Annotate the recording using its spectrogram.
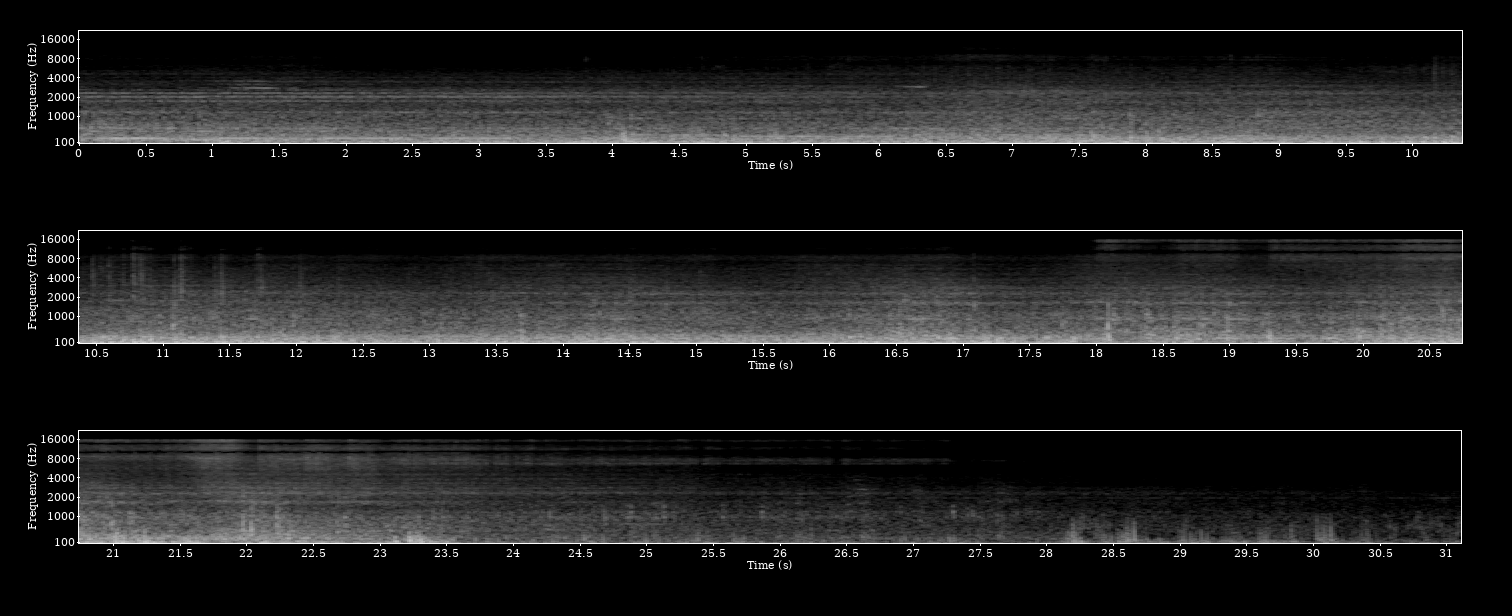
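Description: CP locomotive-hauled passenger train rolling close past, its steel wheels rumbling and clicking over the rail joints. About three-quarters of the way through the noise drops sharply as the last coach goes by, leaving a fainter, fading rumble.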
